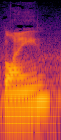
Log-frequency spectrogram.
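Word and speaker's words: Belin: So this is, it's spelled B-E-L-I-N, like Berlin, but apparently it's pronounced Blaine.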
